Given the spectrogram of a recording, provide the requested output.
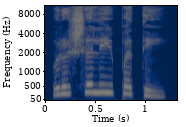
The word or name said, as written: ವೃಷಲೀಪತಿ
